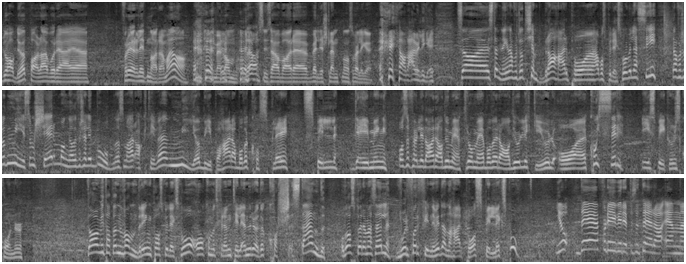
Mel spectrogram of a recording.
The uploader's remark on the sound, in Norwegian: GamePlay på Spillexpo 2023! Det blir vandring langs standene i messa, det blir live podcast.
